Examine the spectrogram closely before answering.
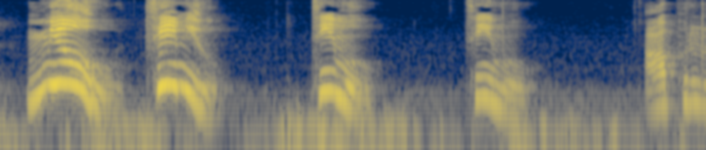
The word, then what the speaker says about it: Temu: me so don't look at Bethany but it's pronounced teamu T Mew timu timu timu I'll put it on mind your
